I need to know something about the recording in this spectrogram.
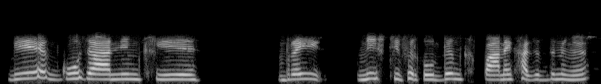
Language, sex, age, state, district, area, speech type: Bodo, female, 60+, Assam, Udalguri, rural, conversation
